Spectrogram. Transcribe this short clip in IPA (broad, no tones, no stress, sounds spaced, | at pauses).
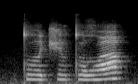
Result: tʷ ɤ t͡ʃ ɯ tʷ ɤ ʁʷ a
